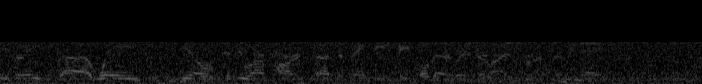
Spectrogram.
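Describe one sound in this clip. A man speaks calmly through a radio, thin and muffled.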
